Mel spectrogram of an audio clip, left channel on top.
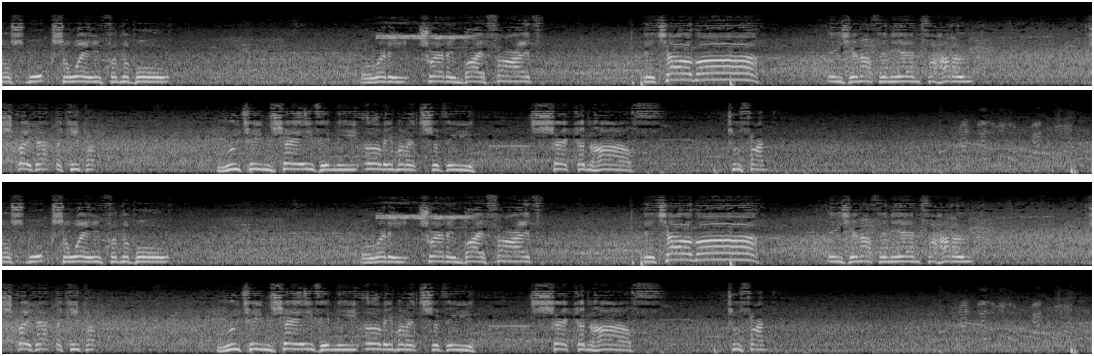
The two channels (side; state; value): both; identical; correlation 1.00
